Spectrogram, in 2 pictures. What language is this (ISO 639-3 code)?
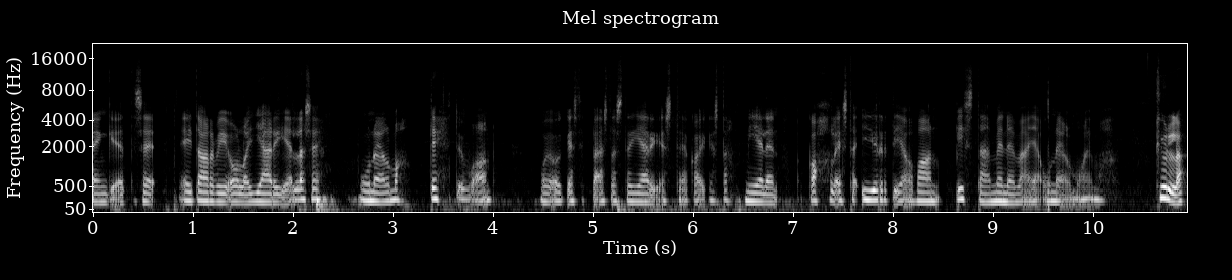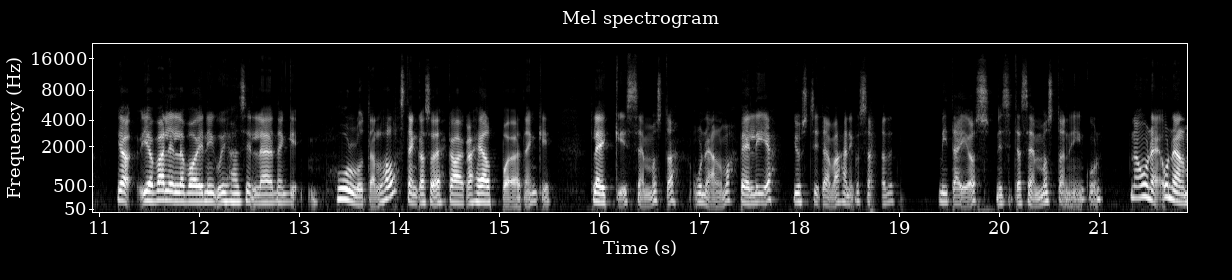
fin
